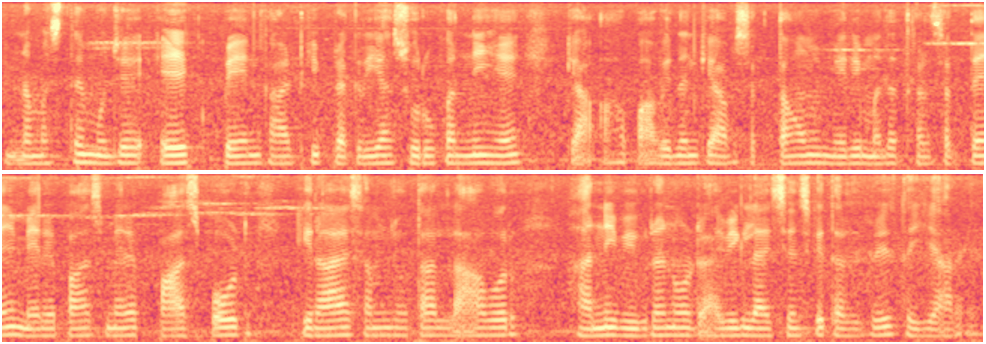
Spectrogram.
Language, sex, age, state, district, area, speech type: Hindi, male, 30-45, Madhya Pradesh, Harda, urban, read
